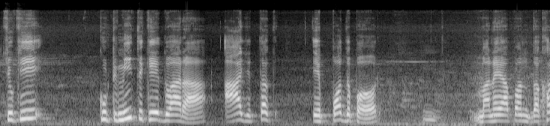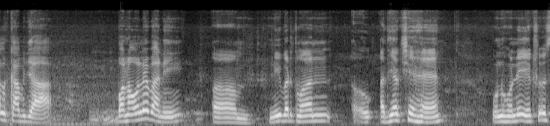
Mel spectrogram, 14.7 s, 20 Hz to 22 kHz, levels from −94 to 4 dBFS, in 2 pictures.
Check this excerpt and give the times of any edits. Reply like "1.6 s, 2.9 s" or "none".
10.0 s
